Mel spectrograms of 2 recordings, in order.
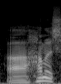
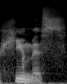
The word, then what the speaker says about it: humus: Hummus is pretty easy to make. You just need apatite and dirt. Very simple. Or humus. I don't think it's pronounced hummus. Humus.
